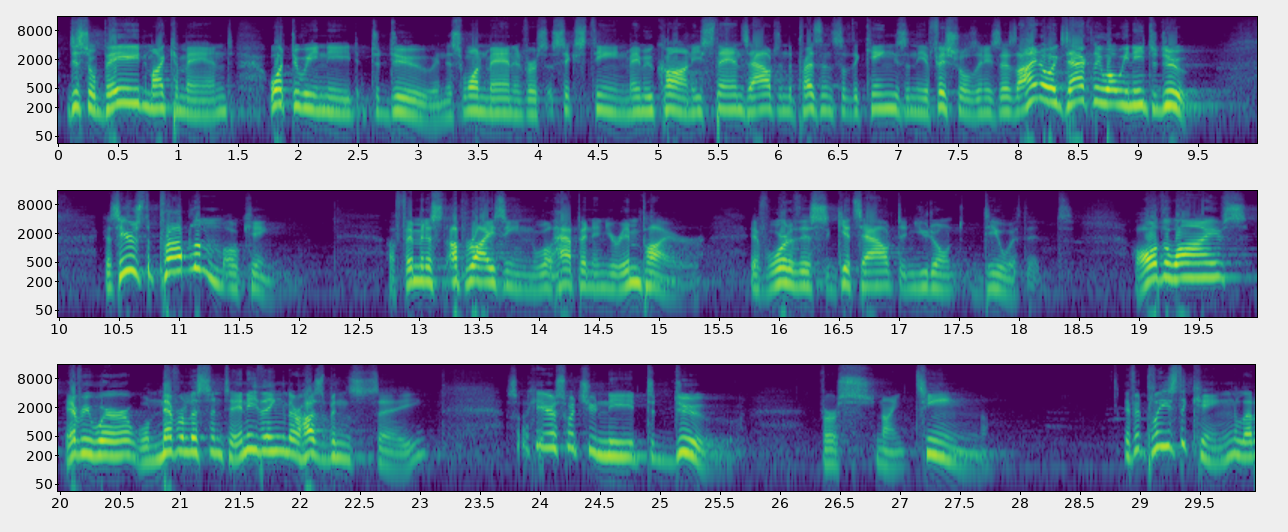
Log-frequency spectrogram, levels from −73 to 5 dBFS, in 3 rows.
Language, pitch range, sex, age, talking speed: English, 145-210 Hz, male, 40-59, 190 wpm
